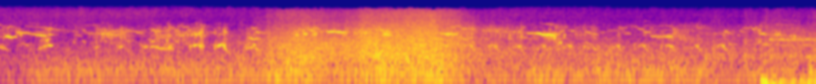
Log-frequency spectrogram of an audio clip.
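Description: Gulls calling over and over, short squealing cries, over the rush of surf that swells for a few seconds in the middle.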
